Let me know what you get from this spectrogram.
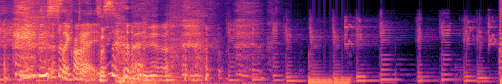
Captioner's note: all laugh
